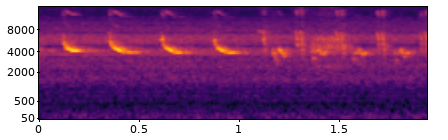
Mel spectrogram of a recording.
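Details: A cactus wren at sunrise in Arizona on 6 April 2020 gives rapid, harsh, grating notes, about four per second, likened to a car trying to start, fading into softer chatter over faint background noise.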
